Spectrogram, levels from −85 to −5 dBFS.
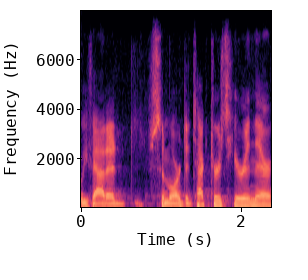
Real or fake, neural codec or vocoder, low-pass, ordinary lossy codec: real; none; 7.2 kHz; Opus, 32 kbps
